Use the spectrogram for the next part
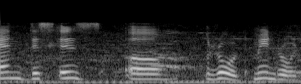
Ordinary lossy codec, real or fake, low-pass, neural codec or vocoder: AAC, 48 kbps; real; 7.2 kHz; none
